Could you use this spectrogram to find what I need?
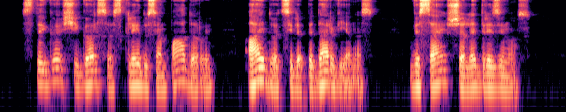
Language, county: Lithuanian, Šiauliai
